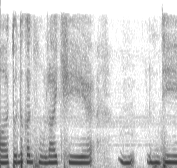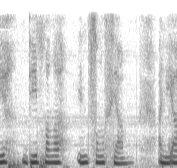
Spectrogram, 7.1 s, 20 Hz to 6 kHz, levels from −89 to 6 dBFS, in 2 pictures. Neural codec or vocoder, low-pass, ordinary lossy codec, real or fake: none; 5.4 kHz; AAC, 24 kbps; real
